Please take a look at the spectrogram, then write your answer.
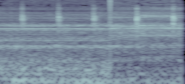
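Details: Fuel-burning heater installed in a Mitsubishi i-MiEV electric car, run from a temporary fuel tank: sharp dosing-pump clicks about three per second over the heater's steady turbine hum; pump loud but working normally.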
